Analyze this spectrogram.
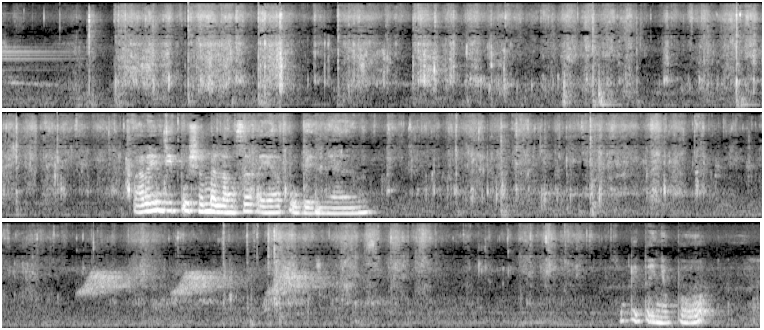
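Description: Hands rub and squeeze squid in coarse salt with a wet, gritty scrunching.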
